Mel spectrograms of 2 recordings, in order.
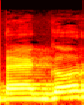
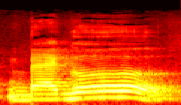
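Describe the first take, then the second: First: Beggar with the final R sounded; wrong R ending. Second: Beggar ending in a drawn-out uh, R silent; schwa ending. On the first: Teacher shows students the wrong beggar, final R sounded. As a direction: pronounce the R closing beggar. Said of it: "नहीं बोलोगे". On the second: Teacher corrects students' beggar, R-less schwa ending. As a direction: stretch the last vowel of beggar and drop the R. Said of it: "beggar नहीं बोलोगे". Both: Shown as a demonstration.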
